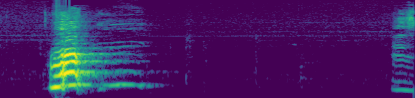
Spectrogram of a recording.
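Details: A single sharp bark from Krauser, a dog upset by the rain, followed by silence and the start of a second bark at the end, recorded inside the house.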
